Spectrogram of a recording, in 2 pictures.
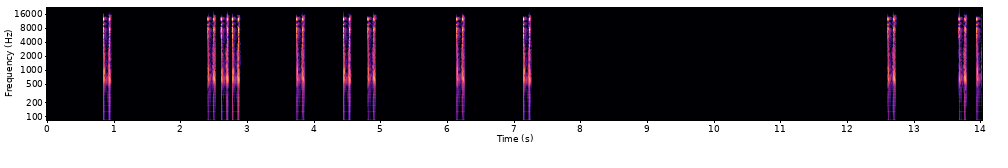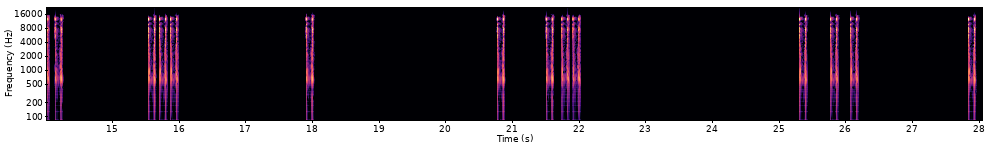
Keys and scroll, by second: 12.5 ctrl+space, 14.7 alt+space, 20.6 ctrl+space, 24.4 alt+space.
